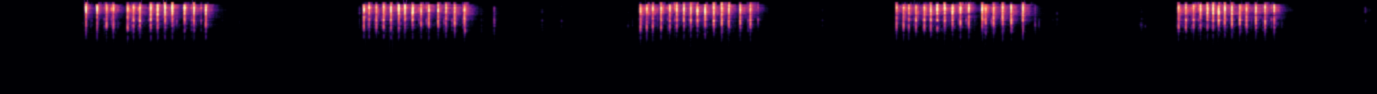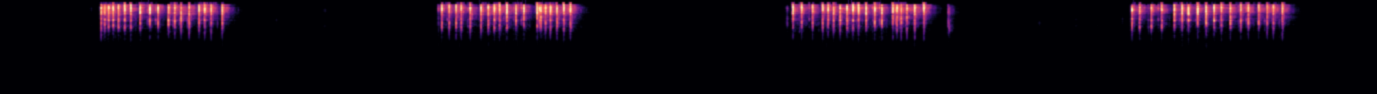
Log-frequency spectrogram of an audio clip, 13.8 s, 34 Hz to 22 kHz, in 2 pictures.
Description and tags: Screwdriver, Ratchet, A
Raw audio of a ratchet screwdriver being twisted without the screw attached. I originally recorded this for use in a musical theatre piece.
An example of how you might credit is by putting this in the description/credits:
The sound was recorded using a "H1 Zoom recorder" on 23rd April 2017.
ratchet, screwdriver, tool, twisting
